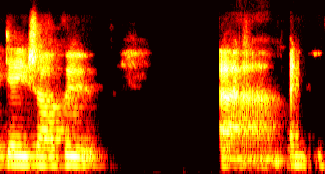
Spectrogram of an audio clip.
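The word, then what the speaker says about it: déjà vu: say it more frenchly uh with the French pronunciation um so in English we say deja vu um and you can say that to a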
